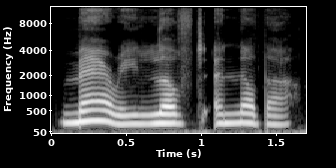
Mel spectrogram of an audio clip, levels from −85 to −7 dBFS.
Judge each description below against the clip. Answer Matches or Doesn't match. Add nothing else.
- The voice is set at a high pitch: Matches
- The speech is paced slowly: Matches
